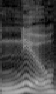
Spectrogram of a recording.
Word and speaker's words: GNU: The next one is called the new, that's how you pronounce it, electric kids.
